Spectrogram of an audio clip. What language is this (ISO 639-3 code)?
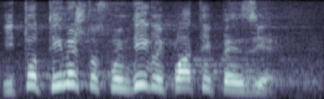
srp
